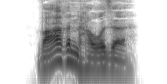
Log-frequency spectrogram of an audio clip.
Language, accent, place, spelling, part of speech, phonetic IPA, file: German, Germany, Berlin, Warenhause, noun, [ˈvaːʁənˌhaʊ̯zə], De-Warenhause.ogg
- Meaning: dative of Warenhaus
